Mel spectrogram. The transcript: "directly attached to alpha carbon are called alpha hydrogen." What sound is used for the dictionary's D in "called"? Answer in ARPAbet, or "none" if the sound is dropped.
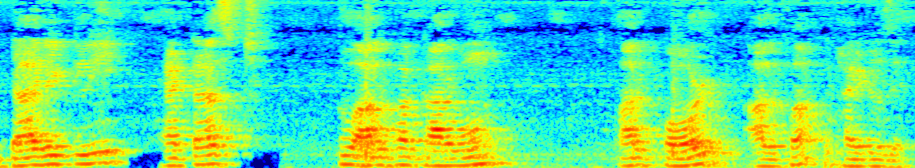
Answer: none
